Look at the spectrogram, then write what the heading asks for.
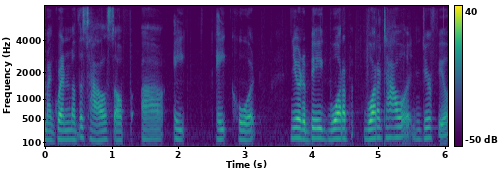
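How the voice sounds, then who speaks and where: A woman's very deep, low pitch with an American accent, in a dry, close sound with no echo. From US South, South Florida. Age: 70s. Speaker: longtime local resident. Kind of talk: oral history interview. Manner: halting.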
